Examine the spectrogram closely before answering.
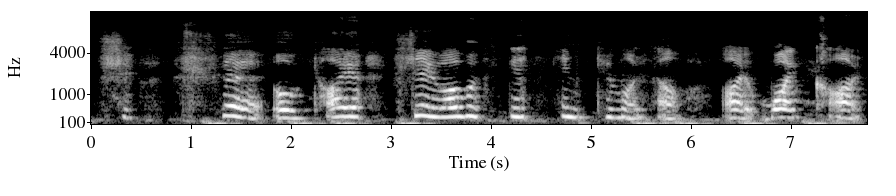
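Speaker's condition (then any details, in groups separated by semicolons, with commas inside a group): Cerebral palsy; not quadriplegic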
